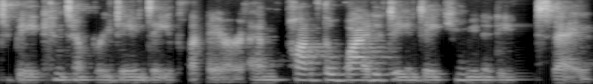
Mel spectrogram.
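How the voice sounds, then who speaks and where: At a fairly quick clip, a woman is talking. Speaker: game studies researcher. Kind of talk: conference presentation. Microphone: webcam.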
